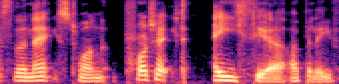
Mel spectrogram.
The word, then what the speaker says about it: Athia: Project Athia, I believe it's pronounced.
